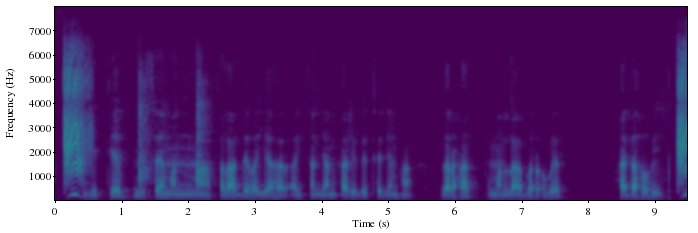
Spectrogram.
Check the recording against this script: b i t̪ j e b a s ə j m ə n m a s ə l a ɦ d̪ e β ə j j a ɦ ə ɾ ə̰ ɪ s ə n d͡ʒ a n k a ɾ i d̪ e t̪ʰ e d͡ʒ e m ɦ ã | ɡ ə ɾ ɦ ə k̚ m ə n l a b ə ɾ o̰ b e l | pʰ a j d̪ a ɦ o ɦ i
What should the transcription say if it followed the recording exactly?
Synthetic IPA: b i t̪ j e b i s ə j m ə n m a s ə l a ɦ d̪ e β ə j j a ɦ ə ɾ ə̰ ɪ s ə n d͡ʒ a n k a ɾ i d̪ e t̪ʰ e d͡ʒ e m ɦ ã | ɡ ə ɾ ɦ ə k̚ m ə n l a b ə ɾ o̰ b e ɾ | pʰ a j d̪ a ɦ o ɦ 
